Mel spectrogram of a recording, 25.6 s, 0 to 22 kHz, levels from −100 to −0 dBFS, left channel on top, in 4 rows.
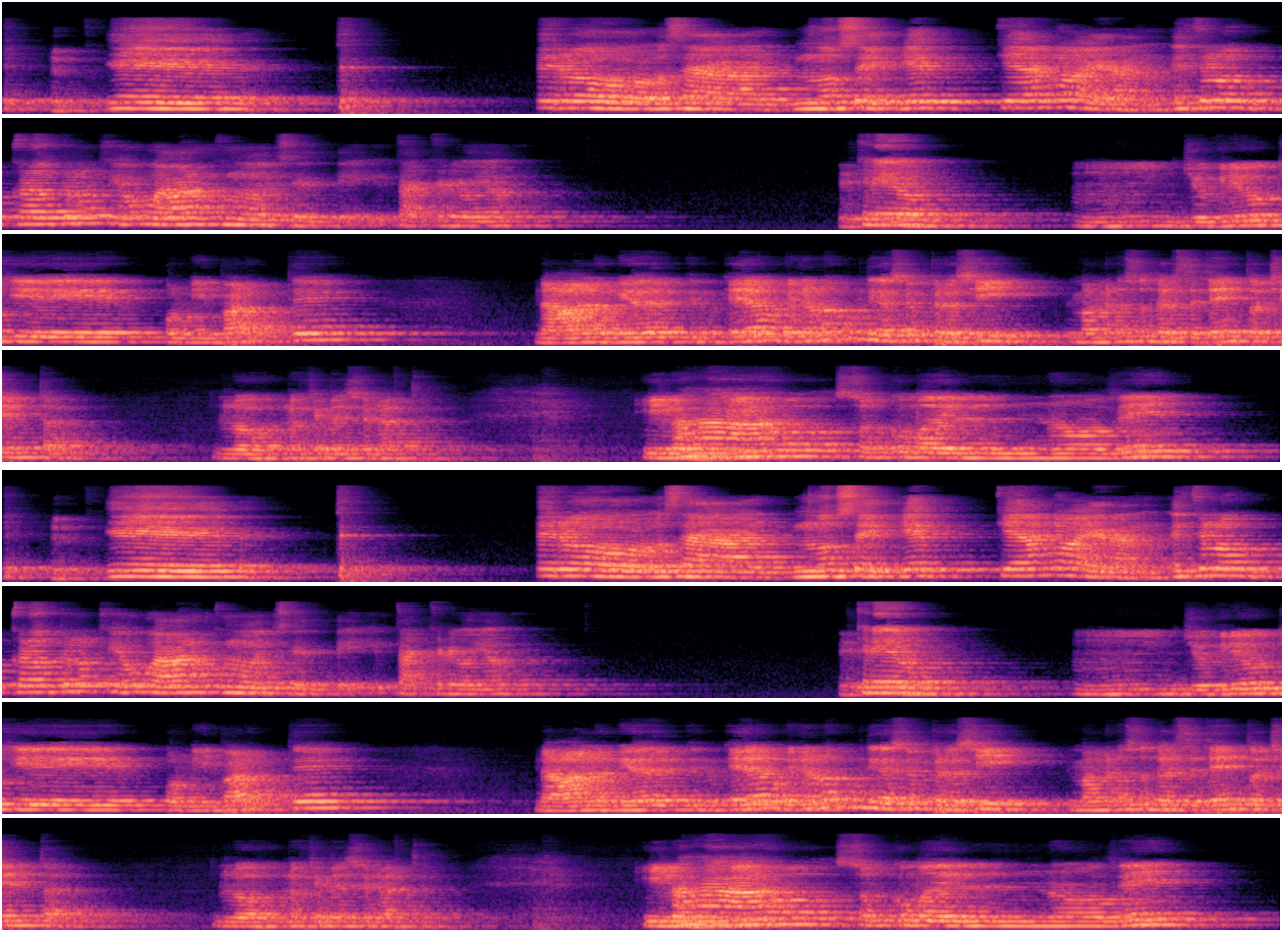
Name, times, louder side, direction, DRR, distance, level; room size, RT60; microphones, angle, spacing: voice 1, 0.5-1.3 1.7-1.8 2.7-4.7 5.0-9.0 10.7-11.1 22.5-23.1, right 1 dB, 30° right, -1 dB, 0.4 m, -20 dB
voice 2, 10.6-11.1 11.7-14.5 15.5-17.8 18.1-19.5 20.2-21.3 21.8-22.0 22.4-25.1, equal, 20° left, -6 dB, 1.4 m, -22 dB
3.8 x 3.2 x 2.8 m, 0.98 s
head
